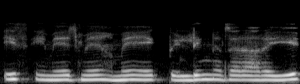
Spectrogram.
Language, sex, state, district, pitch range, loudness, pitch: Hindi, female, Madhya Pradesh, Bhopal, 205-220 Hz, -15 LUFS, 210 Hz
